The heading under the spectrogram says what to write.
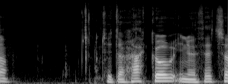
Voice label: "rhagor", Welsh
